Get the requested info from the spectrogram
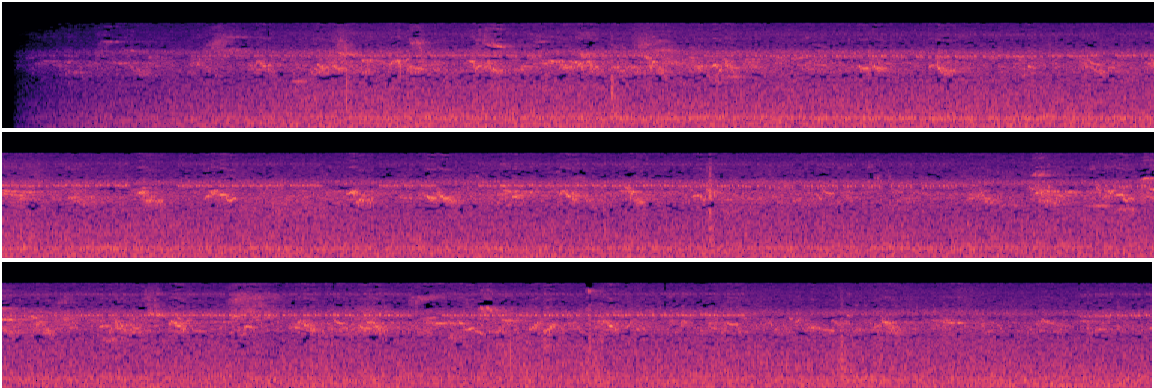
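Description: Outdoor garden ambience: small birds chirping busily over a steady high insect trill, fading in over the first couple of seconds.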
